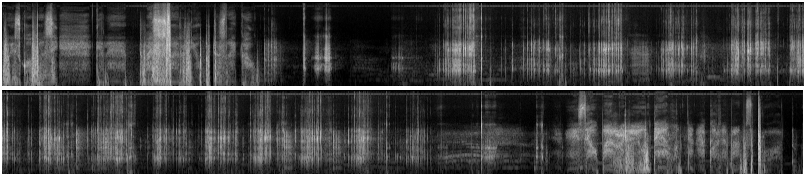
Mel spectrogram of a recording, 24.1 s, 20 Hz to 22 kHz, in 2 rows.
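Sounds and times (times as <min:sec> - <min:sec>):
brush bristles scraping: 0:05.9 - 0:19.4.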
